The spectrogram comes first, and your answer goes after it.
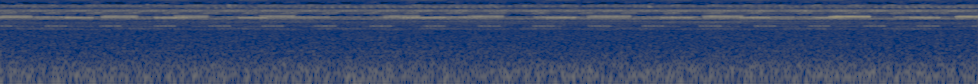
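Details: Crickets in a peaceful park as evening falls: an unbroken shrill trilling chorus with evenly spaced chirps roughly twice per second, loudness steady throughout.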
